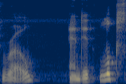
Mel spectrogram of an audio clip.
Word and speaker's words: rho: And the population version of the coefficient of correlation is following the convention referred to by the Greek letter row. It's spelled rho. It's pronounced row and it looks like a script P, but in fact it's the ancestor of our R.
